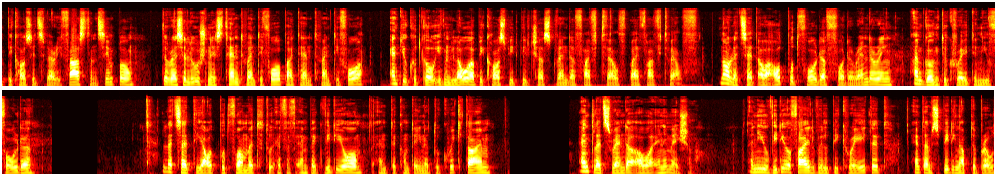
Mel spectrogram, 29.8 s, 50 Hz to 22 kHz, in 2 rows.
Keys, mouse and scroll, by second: 12.6 click, 18.0-19.2 drag, 24.6-29.7 drag.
